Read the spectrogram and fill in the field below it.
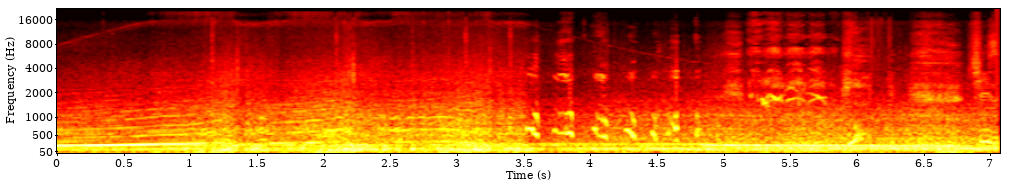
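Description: An 850 bhp BMW M240i pulls hard from inside the cabin, with a loud, droning engine note that climbs in pitch, then a shift and a rising whine. Occupants gasp and talk over it.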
